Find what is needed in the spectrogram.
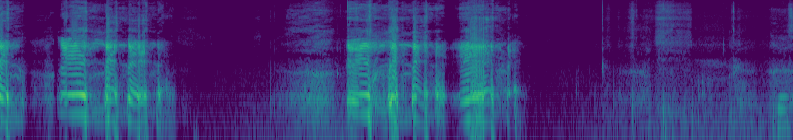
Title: I am coughing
